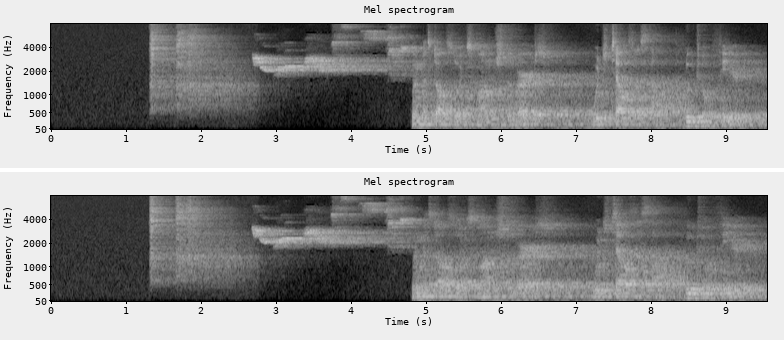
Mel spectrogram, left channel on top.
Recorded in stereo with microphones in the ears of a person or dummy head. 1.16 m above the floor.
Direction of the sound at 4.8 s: 45° left (ahead or behind).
